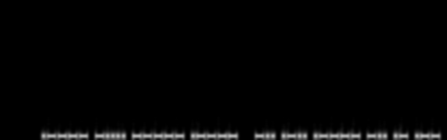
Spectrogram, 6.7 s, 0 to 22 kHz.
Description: Morse code, heard as a keyed tone, about 30 wpm, 700 Hz. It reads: 1601 DL1DAW
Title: Worked All Europe DX Contest - QTC Exchange - 30wpm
